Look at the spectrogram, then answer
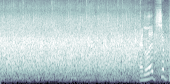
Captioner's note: applause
